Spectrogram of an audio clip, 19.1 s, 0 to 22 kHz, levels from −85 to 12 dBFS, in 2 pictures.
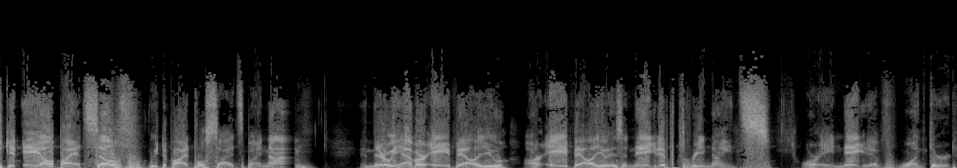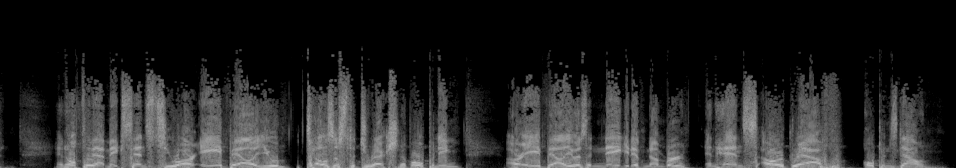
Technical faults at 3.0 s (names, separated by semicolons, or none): burst of packet loss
